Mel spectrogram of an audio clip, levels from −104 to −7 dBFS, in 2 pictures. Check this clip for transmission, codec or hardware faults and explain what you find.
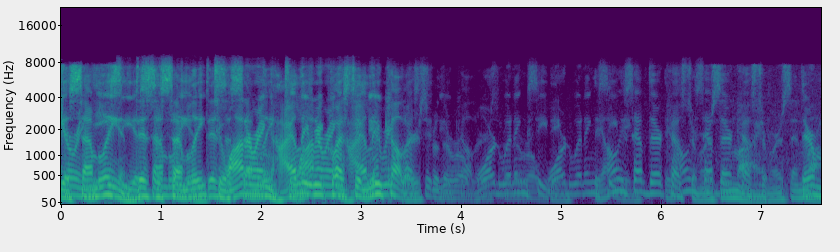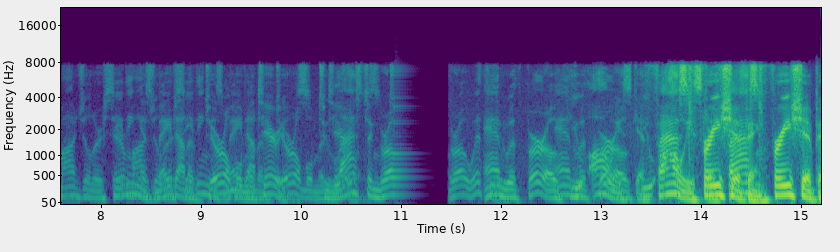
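Yes, there are faults: a doubled track runs throughout, automatic gain rises three times and falls once, and a long network dropout breaks the sound near 11 s.

Doubled audio track: A second full-band copy trails the original by about 0.7 s, about 5 dB quieter, for the whole clip. It is likely an extra capture through a slower path. Unlike echo or reverb, the copy has no decay and no room colour.

Automatic gain rising: After "highly requested new colors", from 3.71 to 9.9 s, the gain control lifts the level by about 22 dB because the input had dropped. Smaller rises of about 5 dB follow at 11.80–13.19 s and 14.25–14.80 s. Voice and background swell together, which separates this from a talker moving closer.

Long network dropout: Just after "to last and", from 10.93 to 11.50 s, about 0.54 s of audio never arrives. 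This is likely packet loss. The receiver stretches the last sound into a fading buzz or hiss, leaving about 0.28 s of near silence, and the sound resumes with that part missing. Unlike a natural pause, the fill has that synthetic buzz or hiss and the lost material never returns.

Automatic gain falling: From 13.58 s to the end, the control lowers its gain, so the sound sinks along with its background. A talker shift around 13.5 s changes only the voice level. Here the room noise drops too.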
